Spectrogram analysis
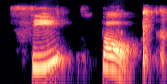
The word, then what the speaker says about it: cipó: Cipó. O pó é a sílaba mais forte.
